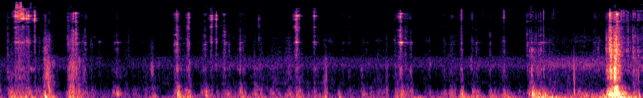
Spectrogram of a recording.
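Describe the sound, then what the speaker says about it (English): A steering wheel puller being ratcheted to pull a steering wheel off a car, heard as a series of irregular metallic clicks and clanks that get louder toward the end, with no talking. "Then you just ratchet that, and these bolts will hold onto the steering wheel, and it'll push off and bring the steering wheel out."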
